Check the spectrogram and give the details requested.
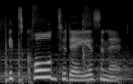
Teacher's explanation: My voice goes up again because I'm asking for confirmation.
